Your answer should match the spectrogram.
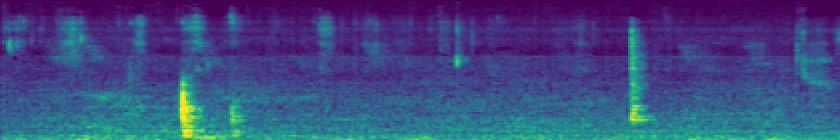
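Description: Quiet stovetop cooking with two light knocks of cookware, about a second and a half in and again near five seconds.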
